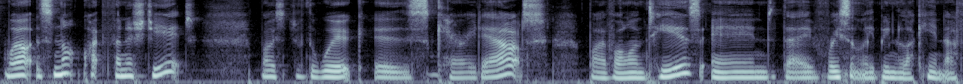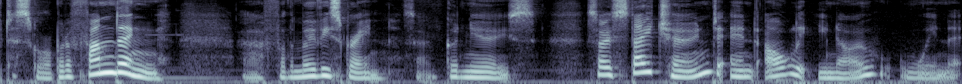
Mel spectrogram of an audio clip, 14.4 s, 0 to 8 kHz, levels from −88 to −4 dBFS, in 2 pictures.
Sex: female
